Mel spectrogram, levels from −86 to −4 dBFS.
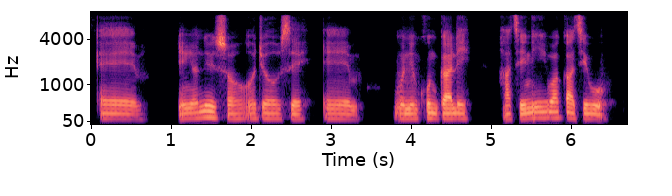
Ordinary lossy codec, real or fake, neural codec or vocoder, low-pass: none; fake; codec, 16 kHz, 0.9 kbps, LongCat-Audio-Codec; 7.2 kHz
